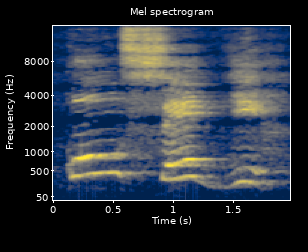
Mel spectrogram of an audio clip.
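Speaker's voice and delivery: "Conseguir" very slow, con-se-guir, with a clear S; syllable by syllable. Shown as a demonstration. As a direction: sound out "Conseguir" in separate syllables. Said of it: "Está com som de Z o S?".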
